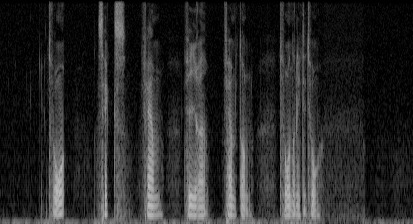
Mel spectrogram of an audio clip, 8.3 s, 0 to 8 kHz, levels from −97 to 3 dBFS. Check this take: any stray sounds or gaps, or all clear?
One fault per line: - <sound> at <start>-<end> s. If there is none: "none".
none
